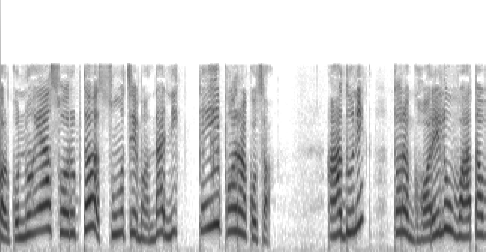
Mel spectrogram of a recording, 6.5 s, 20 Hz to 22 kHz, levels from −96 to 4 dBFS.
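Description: Listening to the speech in the clip, nothing technical stood out at any point.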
